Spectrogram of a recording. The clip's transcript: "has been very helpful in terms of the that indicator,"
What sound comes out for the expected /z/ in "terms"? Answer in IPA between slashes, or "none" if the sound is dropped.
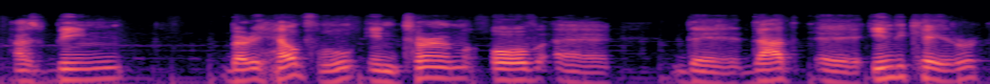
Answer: none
